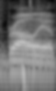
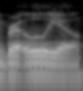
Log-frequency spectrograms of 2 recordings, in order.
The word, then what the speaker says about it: Brolio: Uh, it's Brolio, bro. I back in elementary school, everyone called me Brulio because they didn't know how to pronounce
